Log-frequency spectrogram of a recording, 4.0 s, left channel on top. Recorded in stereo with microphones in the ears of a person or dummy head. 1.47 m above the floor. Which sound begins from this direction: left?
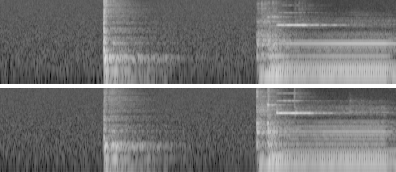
A thud, at 1.0 s.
